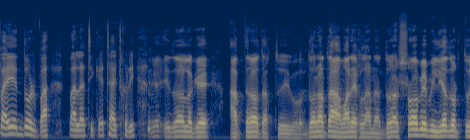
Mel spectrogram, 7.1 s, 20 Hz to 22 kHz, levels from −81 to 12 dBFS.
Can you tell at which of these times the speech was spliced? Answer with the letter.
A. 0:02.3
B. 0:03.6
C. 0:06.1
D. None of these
A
